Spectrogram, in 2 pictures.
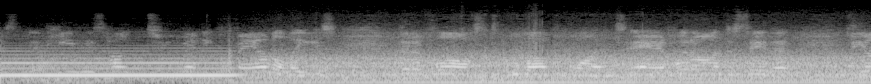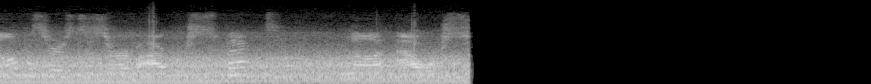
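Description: A vehicle horn held in one steady tone, stopping about two seconds in, over the low rumble of a truck cab. Cab rumble and indistinct voices follow, then the sound cuts off suddenly near the end.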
